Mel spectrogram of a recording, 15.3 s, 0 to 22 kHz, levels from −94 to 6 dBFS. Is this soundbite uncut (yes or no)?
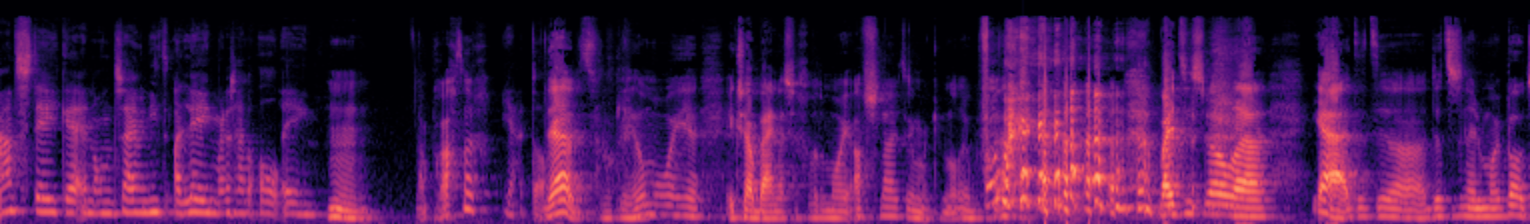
yes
